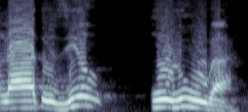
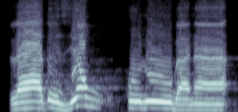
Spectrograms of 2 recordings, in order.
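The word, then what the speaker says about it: لا تزغ قلوبنا: Kalau sebelumnya kasrah, maka tingkatan di huruf ghain itu sangat rendah. Isti'lanya. Maka bacanya la tuzigh quluba. La tuzigh qulubana. Karena ghain huruf halqiyah sedangkan qaf huruf lahawiyah.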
